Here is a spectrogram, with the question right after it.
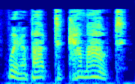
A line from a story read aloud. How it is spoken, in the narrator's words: Hermione breathed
